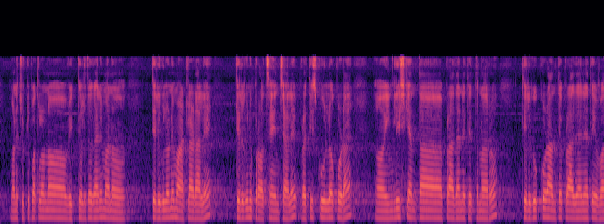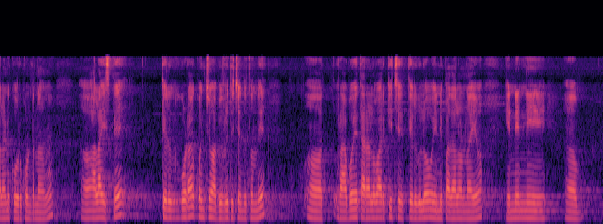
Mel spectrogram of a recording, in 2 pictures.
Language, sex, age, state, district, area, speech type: Telugu, male, 18-30, Andhra Pradesh, Eluru, rural, spontaneous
